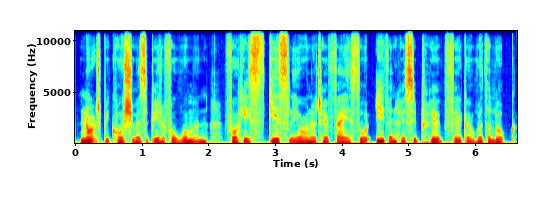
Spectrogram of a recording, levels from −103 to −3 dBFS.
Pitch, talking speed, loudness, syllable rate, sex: 205 Hz, 190 wpm, -16 LUFS, 5.5 syllables/s, female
